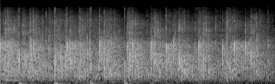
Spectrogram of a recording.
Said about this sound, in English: Hey, you know what we should do? We should just give everybody a round of applause.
